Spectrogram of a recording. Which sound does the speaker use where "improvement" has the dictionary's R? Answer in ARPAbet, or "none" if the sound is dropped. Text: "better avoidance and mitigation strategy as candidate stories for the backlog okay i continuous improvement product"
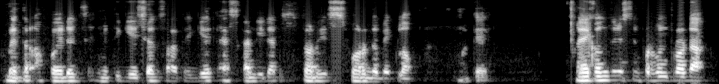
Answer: none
